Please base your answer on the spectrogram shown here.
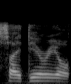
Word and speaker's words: sidereal: real fast, like they'll come up with this sidereal time, which is actually the correct way to pronounce it.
